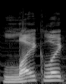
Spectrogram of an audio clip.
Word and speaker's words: Like Like: Is it are they like likes or is it like le with the same like sound as in I like you. It's not pronounced leak leak.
